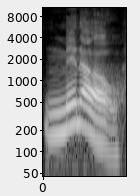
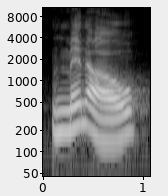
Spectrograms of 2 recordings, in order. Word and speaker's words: Minnaugh: tantalizing tale of grace minnow which is your book and Anne grace minnow is spelled minnow is spelled mi and and a ugh but it also is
